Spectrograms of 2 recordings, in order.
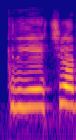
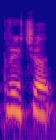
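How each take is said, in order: First: The word has three syllables, kri-e-cher. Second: The word has two syllables, kree-cher. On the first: The speaker calls it wrong. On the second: The speaker calls it right.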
